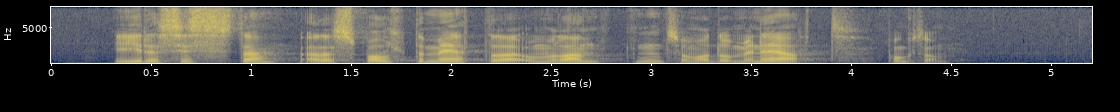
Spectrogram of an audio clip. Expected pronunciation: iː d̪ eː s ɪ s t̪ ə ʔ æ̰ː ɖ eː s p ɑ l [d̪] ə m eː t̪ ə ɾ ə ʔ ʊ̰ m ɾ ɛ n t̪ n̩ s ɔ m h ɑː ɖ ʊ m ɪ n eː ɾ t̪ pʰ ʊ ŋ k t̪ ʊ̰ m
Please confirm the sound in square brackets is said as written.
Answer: no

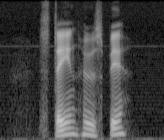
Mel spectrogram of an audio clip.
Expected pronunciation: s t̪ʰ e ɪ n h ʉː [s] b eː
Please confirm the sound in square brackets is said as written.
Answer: yes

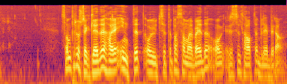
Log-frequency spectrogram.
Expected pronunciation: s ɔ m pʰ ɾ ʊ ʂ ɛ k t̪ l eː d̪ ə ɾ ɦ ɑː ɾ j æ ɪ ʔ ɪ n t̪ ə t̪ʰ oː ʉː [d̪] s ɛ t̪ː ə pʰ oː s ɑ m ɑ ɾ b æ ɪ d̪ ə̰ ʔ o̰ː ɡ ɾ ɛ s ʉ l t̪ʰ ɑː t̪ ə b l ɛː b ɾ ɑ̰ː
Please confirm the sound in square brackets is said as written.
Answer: no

